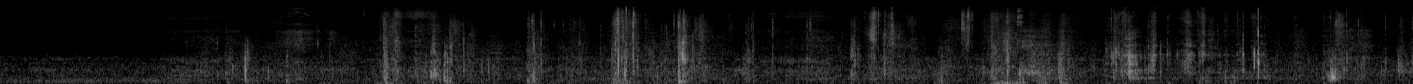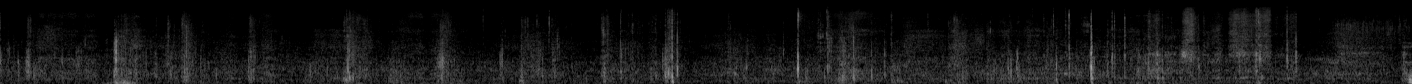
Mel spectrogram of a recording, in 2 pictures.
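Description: Footsteps on a forest floor of leaf litter, twigs and roots, an uneven walking pace of roughly one to two steps a second, starting about two seconds in.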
